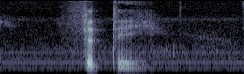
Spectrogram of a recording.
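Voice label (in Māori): "whiti", Māori word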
